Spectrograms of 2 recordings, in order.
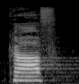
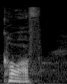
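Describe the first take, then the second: First: It is said unlike the ordinary English word cough. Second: It is said like the ordinary English word cough. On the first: The speaker calls it right. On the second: The speaker calls it wrong.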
